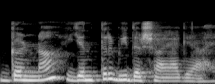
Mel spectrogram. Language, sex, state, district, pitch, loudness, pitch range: Hindi, female, Bihar, Gaya, 195 Hz, -13 LUFS, 160-210 Hz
